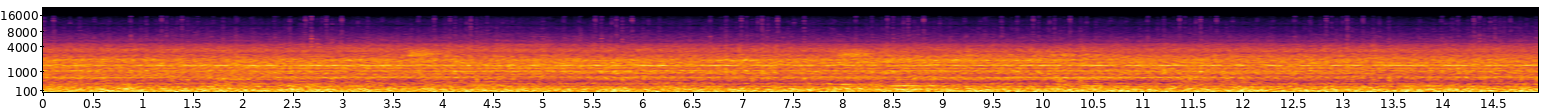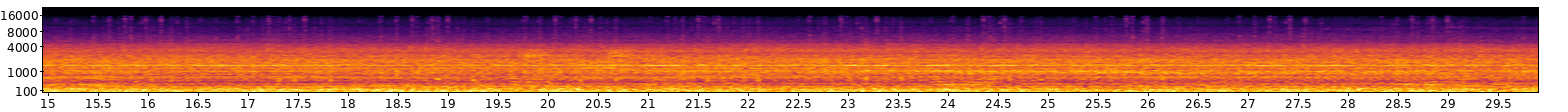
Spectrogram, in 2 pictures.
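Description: Model railroad coal train running along the layout track: a steady low rolling rumble of wheels and motors with a constant thin high whine.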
